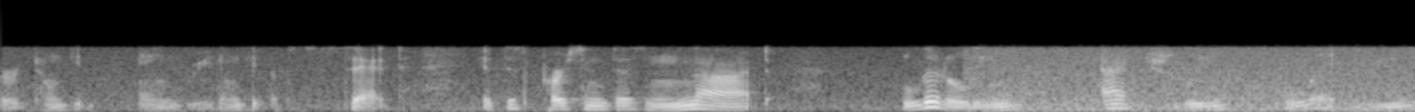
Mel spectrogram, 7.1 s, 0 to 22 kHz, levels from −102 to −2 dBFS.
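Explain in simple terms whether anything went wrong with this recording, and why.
One thing went wrong, at 1.24 to 1.26 s, just before "upset if this person": packet loss with last packet repeated. A small piece of the sound went missing in transit, and the receiver filled the 20 ms gap by playing the previous piece again. The result is a small blip rather than a moment of silence, and that replay is what sets it apart from a plain dropout. Because only one piece was lost, it never builds into a longer robotic buzz. The background room noise, which grows louder from around 5 s, comes from the recording space and is not a fault.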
